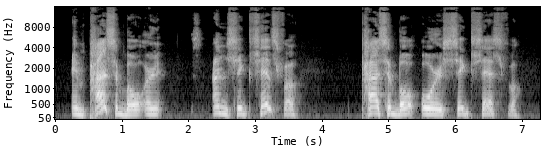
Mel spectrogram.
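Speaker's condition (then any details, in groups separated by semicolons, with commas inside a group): Cerebral palsy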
